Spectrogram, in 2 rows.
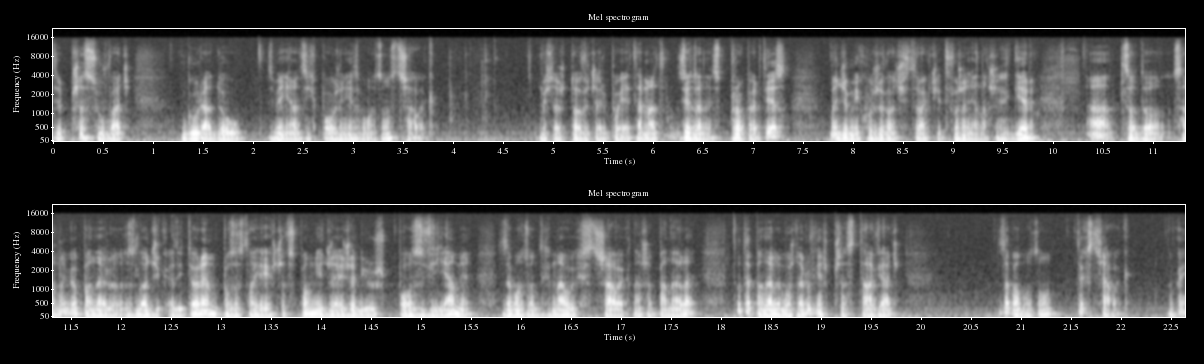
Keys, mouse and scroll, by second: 1.3 click, 2.6 click, 4.4-7.1 ctrl+middle drag, 7.9-10.8 drag, 10.8-12.4 ctrl+scroll up 1, 12.4 scroll up 1, 12.5-14.2 middle drag, 14.8 click, 16.1-18.6 drag, 19.1 click, 20.8-22.6 drag.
